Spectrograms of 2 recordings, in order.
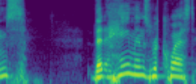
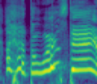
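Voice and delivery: high, louder complaining wail; whining Haman; 13 semitones higher, 4 dB louder than usual. Pretend. Haman comes home humiliated and moans, high and loud. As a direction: wail it out like a sulking man. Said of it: "He comes home".

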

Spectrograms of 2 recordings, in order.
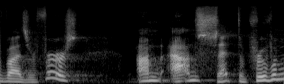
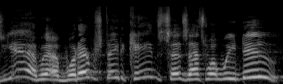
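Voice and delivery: easygoing rural official; 9 semitones higher than usual. Retold or imitated. Building head reassuring the caller, easygoing and high. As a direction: casually agree like it's obvious. County official voiced in story.

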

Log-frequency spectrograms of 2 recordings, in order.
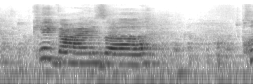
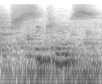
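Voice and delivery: whisper; 10 dB quieter than usual. Real, not acted. Whispered echo after sigh.

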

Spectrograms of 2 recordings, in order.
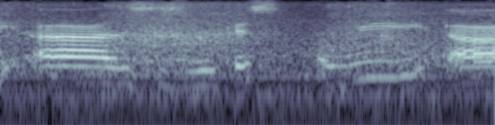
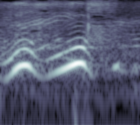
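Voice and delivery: playful woof; 8 semitones higher, 5 dB louder than usual. Pretend. Barking at dog.

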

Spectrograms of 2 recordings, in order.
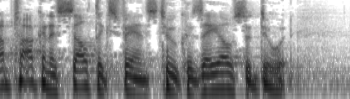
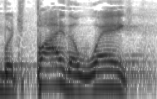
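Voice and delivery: ordinary delivery

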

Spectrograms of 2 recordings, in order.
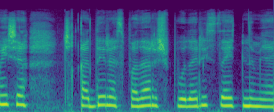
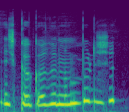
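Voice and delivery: real tearful voice; 3 semitones higher than usual. Real, not acted. Crying girl telling uncle her heart is full, tearful. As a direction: choke out a small tearful answer.

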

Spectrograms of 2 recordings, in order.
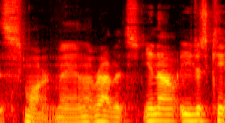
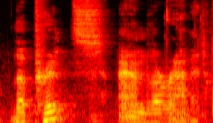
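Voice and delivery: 1 storybook title; 3 semitones lower, slower than usual. Acted. Reads storybook title aloud.

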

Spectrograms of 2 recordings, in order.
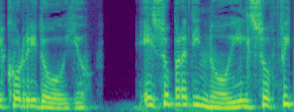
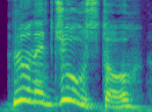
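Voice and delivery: put-on a boy's raised, bitter protest; angry outburst; 7 semitones higher, slower than usual. A narrator's reading. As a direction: cry out at the unfairness. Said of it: "gridò Nico".

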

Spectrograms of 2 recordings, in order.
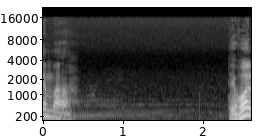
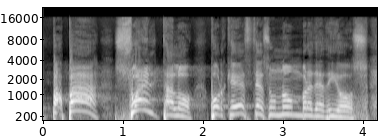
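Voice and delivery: loud high cry, slowing into a plea; imitated child's urgent yell; girl shouting; 3 semitones higher, 8 dB louder, slower than usual. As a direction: cry out to papa as a child would, retold. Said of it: "sale una niña gritando de la casa".

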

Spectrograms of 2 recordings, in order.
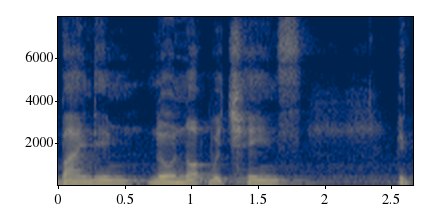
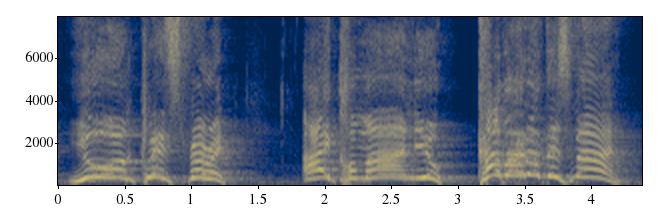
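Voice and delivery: high, loud shouted exorcism command; 11 dB louder than usual. Acted. Jesus commanding the unclean spirit, shouted. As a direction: order the spirit out with full force. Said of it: "And Jesus said".

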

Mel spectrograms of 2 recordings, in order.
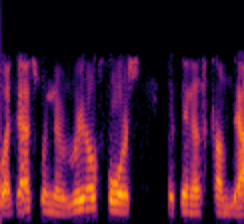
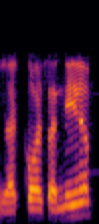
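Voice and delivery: ordinary delivery

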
